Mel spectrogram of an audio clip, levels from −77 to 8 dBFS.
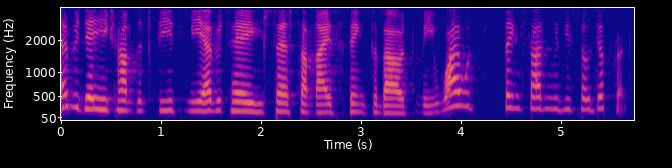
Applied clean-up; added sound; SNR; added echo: neural mask model DeepFilterNet 3.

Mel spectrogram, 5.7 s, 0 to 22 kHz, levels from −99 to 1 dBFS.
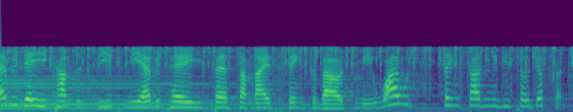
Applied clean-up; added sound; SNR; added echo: none; Rattle + Acoustic guitar; 12 dB; none.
